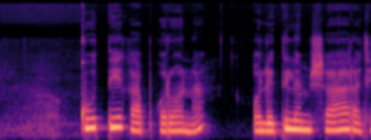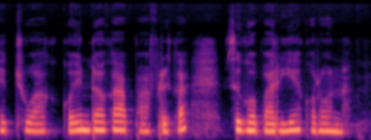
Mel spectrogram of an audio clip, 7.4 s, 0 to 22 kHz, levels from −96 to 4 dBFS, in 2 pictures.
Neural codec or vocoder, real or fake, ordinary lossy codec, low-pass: none; real; none; 19.8 kHz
